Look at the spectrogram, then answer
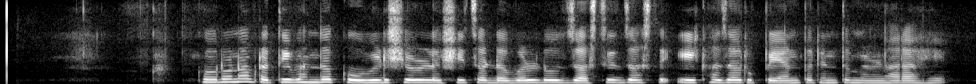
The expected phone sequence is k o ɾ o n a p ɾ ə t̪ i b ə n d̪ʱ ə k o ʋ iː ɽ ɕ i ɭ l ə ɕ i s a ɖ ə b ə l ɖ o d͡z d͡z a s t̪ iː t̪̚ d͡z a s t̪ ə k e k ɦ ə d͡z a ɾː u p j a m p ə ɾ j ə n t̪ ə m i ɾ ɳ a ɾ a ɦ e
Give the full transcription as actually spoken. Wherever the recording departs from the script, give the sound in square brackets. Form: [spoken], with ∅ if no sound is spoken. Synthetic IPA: k o ɾ o n a p ɾ ə t̪ i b ə n d̪ʱ ə k o ʋ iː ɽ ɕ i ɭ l ə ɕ i [t͡s] a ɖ ə b ə l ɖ o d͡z d͡z a s t̪ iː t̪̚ d͡z a s t̪ ə [ʔ] e k ɦ ə d͡z a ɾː u p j a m p ə ɾ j ə n t̪ ə m i [ɭ] ɳ a ɾ a ɦ e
